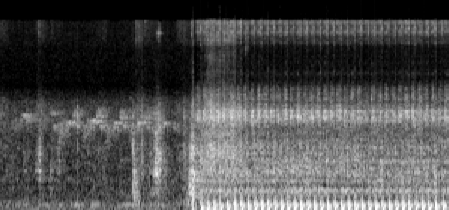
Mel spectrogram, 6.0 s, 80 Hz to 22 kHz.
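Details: Suzuki Shogun motorcycle after a bearing replacement, having been rough-sounding and worse with throttle: it fires at about two and a half seconds and settles into an even single-cylinder beat near 220 a minute, a healthy idle.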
